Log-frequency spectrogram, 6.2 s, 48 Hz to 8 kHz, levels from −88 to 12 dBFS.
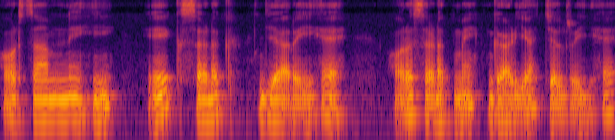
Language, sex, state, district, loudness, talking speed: Hindi, male, Himachal Pradesh, Shimla, -18 LUFS, 145 wpm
